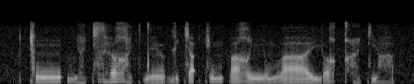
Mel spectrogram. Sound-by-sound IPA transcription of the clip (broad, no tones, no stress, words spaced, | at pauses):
ǀũːʔ ʎa̤czɛ̤ə̯ ʁa̤cdẽə̯ɡec aʔcumpaʁə ɲɤmβaːjɤʁ qʰi̤cja̤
